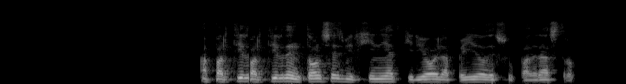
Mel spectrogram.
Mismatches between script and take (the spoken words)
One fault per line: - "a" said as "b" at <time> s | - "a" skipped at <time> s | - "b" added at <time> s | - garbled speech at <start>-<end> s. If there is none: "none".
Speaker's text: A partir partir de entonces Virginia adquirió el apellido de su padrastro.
none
